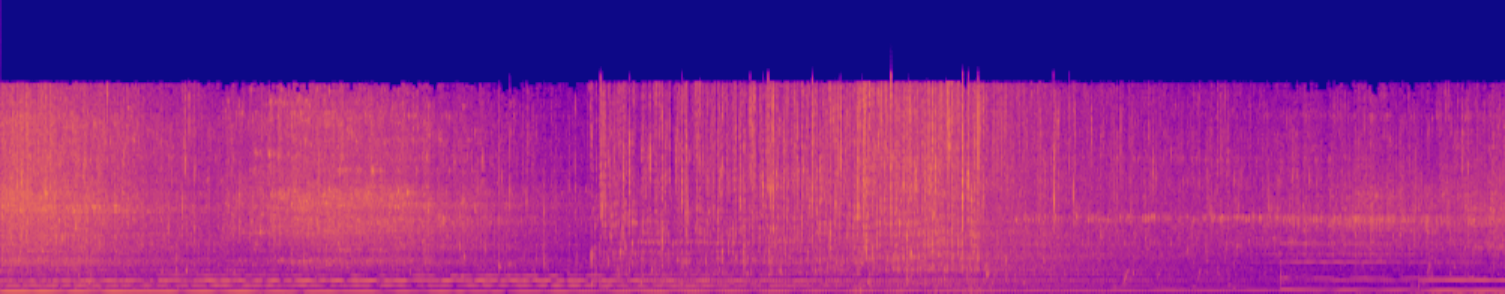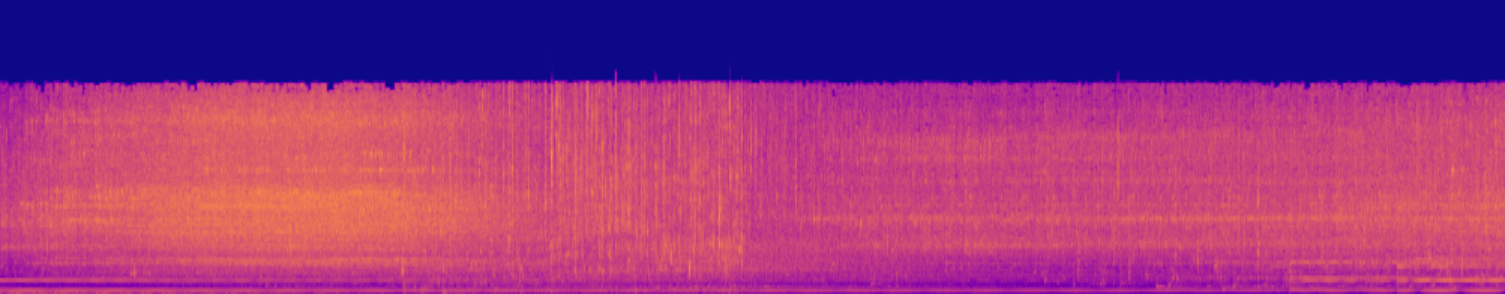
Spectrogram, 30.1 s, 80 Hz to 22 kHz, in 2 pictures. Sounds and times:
Water: 0.0s - 30.1s
Water tap, faucet: 6.0s - 12.6s, 16.0s - 30.1s
Sink (filling or washing): 17.8s - 30.1s.

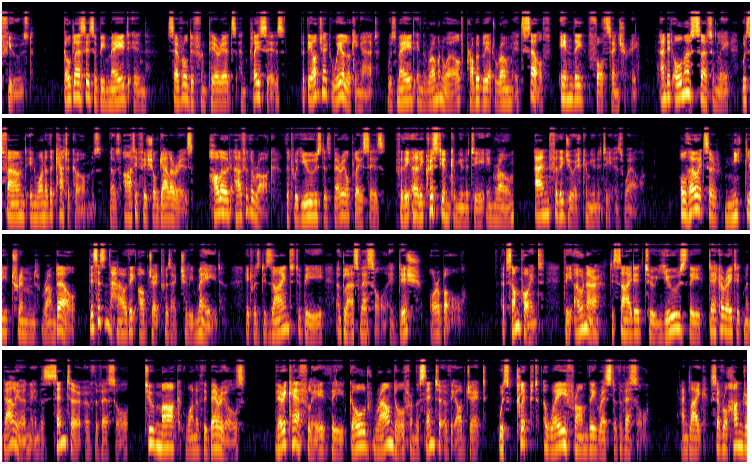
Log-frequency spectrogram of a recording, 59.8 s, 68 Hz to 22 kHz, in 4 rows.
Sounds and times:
Speech: 0.0s - 27.9s, 28.5s - 59.7s.

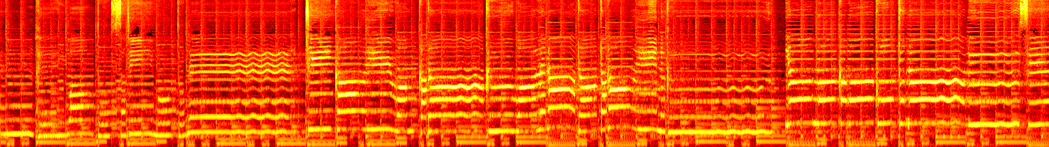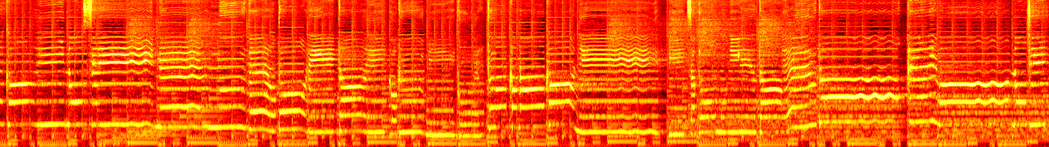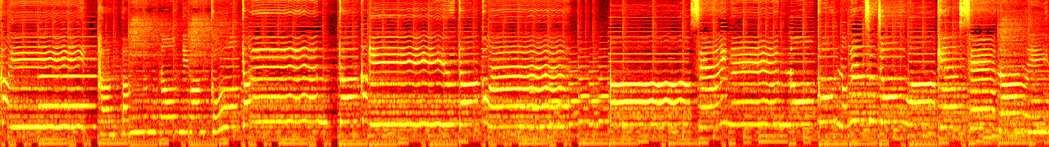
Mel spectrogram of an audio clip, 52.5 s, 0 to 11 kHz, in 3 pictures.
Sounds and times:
Music: 0.0s - 52.4s.

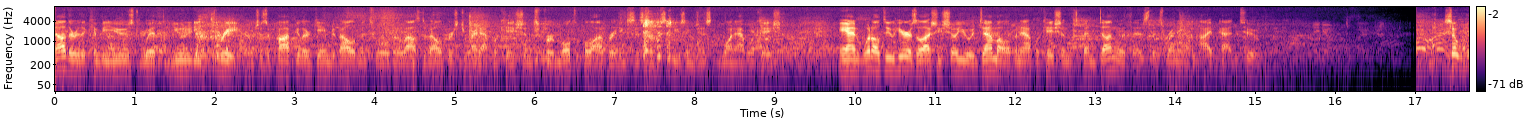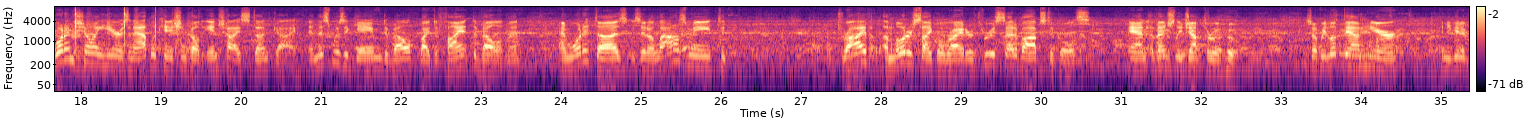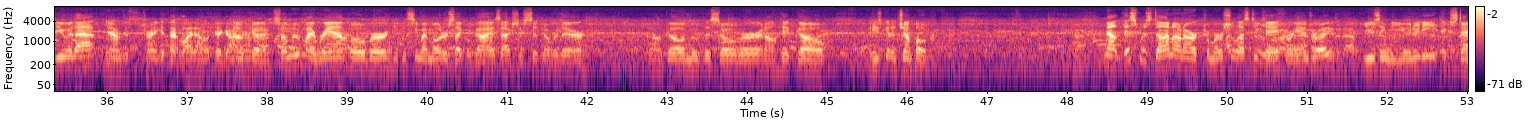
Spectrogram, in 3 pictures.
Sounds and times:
Speech: 0.0s - 9.2s, 9.8s - 15.1s, 17.0s - 26.1s, 27.2s - 32.6s, 33.3s - 42.0s, 42.7s - 46.3s, 48.3s - 53.0s.

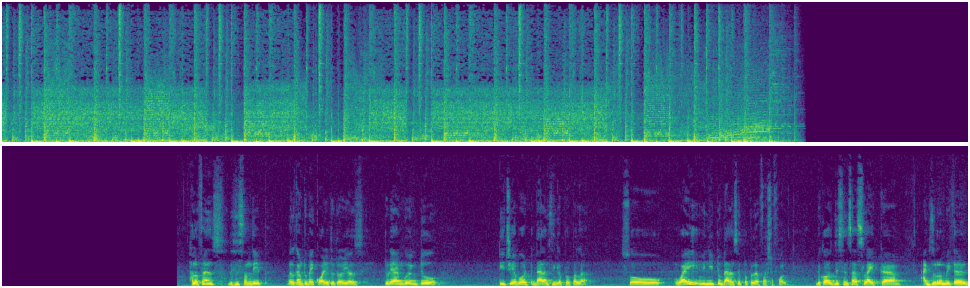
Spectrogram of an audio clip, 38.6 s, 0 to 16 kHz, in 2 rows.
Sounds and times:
Music: 0.0s - 16.1s.

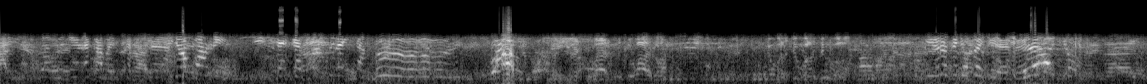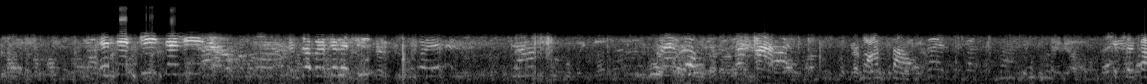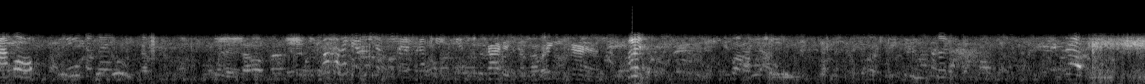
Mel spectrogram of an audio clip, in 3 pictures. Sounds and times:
Outside, urban or manmade: 0.0s - 34.3s.

